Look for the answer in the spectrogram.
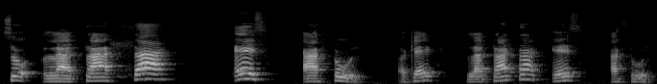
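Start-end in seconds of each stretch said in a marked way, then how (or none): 0.4-3.6 "La taza es azul" very slowly in Castilian Spanish, Z as a TH; Castilian Spanish: "taza" as tatha, "azul" as athul; Castilian Spanish lisp. Shown as a demonstration. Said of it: "that kind of lisp". 4.7-6.5 Castilian Spanish, "La taza es azul" with TH for each Z; "taza" as tatha and "azul" as athul, Spain style; Castilian Spanish lisp. Shown as a demonstration. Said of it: "it sounds kind of funny".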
